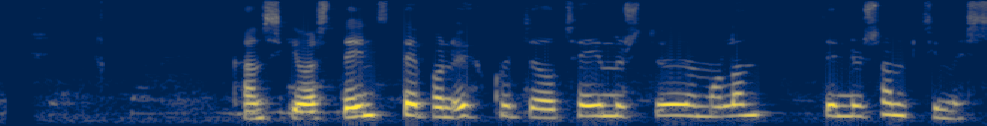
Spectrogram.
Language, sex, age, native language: Icelandic, female, 30-39, Icelandic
